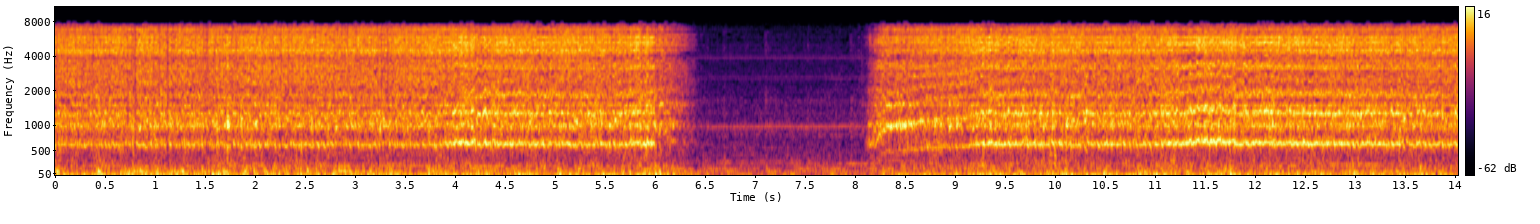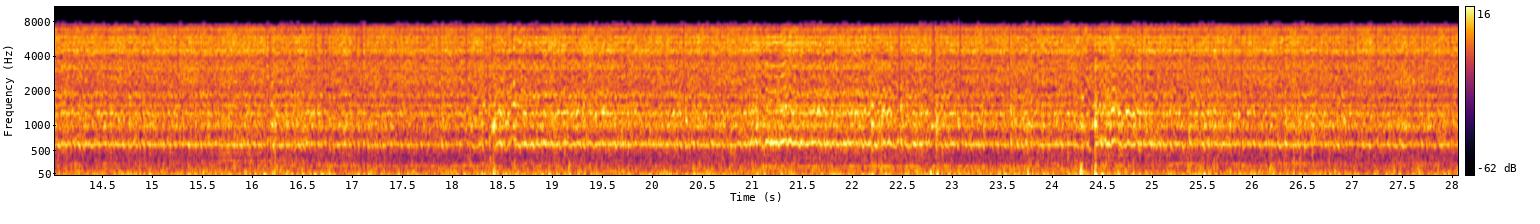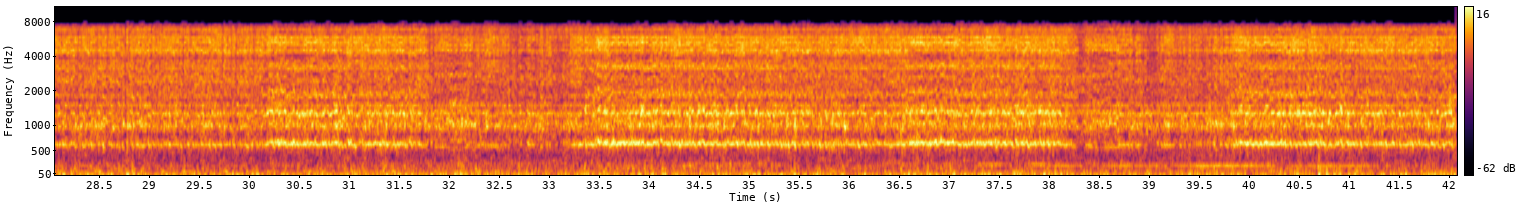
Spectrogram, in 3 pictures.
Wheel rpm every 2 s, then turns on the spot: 160, 160, 150, 30, 120, 160, 160, 160, 160, 160, 160, 170, 160, 160, 160, 160, 160, 160, 160, 160, 160.
none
